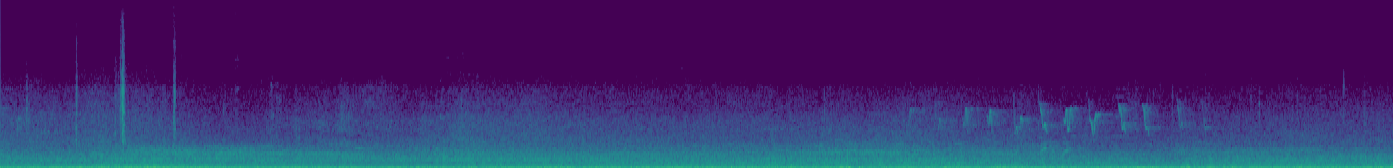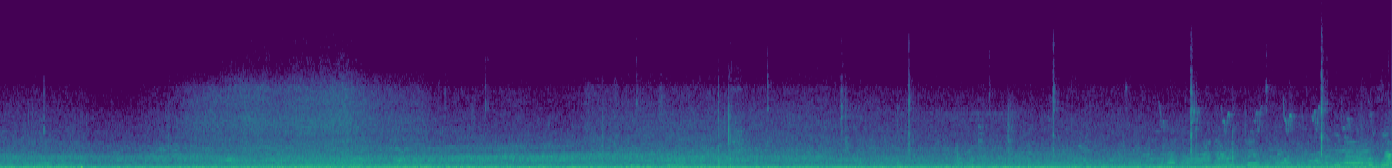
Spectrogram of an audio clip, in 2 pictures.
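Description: Steady outdoor street ambience: a continuous low rumble with a faint steady hum, and scattered voices of passers-by in the background.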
